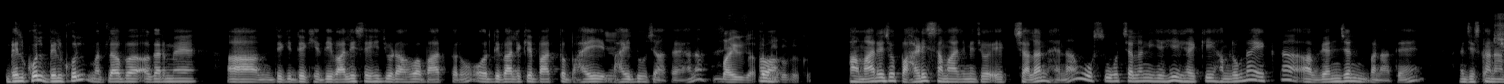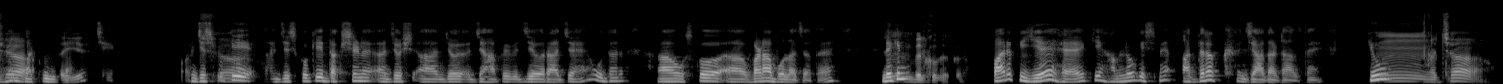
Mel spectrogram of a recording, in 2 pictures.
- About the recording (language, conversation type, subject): Hindi, podcast, उन वार्षिक त्योहारों पर मौसम का क्या प्रभाव पड़ता है?
- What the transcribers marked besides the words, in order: none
